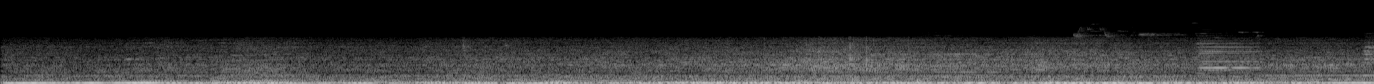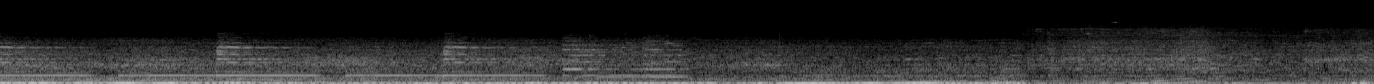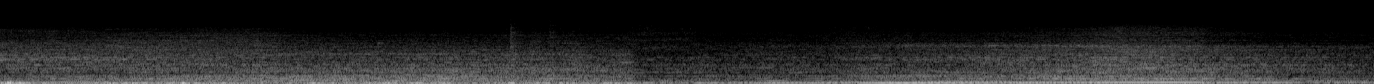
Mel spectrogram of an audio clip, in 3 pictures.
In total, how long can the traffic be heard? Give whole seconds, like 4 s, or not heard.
41 s.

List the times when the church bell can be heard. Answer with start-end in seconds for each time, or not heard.
8.6-20.6.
